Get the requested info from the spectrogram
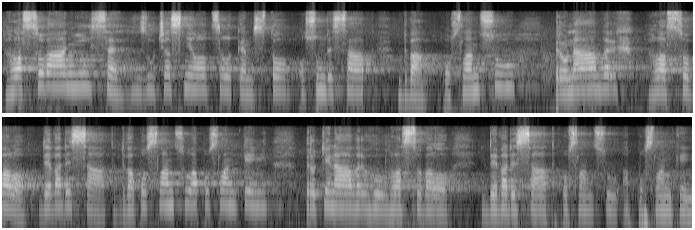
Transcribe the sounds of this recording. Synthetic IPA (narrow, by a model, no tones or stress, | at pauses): ɦlaso̞vaːɲiːsɛzuːt͡ʃastɲɪlo̞t͡sɛlkɛmst̪o̞ʔosumdɛsaːt̪ | dvapo̞slant͡suː | pɾo̞naːvr̩xɦlaso̞valo̞dɛvadɛsaːt̪dvapo̞slant͡suːapo̞slaŋkɪɲ | pɾo̞cɪnaːvr̩ɦuɦlaso̞valo̞ | dɛvadɛsaːt̪po̞slant͡suːʔapo̞slaŋkɪɲ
